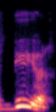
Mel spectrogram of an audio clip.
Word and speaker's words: buur: That person instinctively would have thought of the word for neighbor in Dutch, which is buur. And know that bur is the last syllable of the English word for in neighbor.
